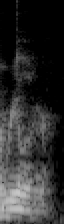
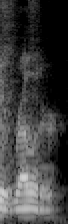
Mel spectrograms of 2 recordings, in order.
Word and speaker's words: realtor: Some say relator. Yeah. Anybody listening, specifically Michigan realtors, that's the proper way to say it.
